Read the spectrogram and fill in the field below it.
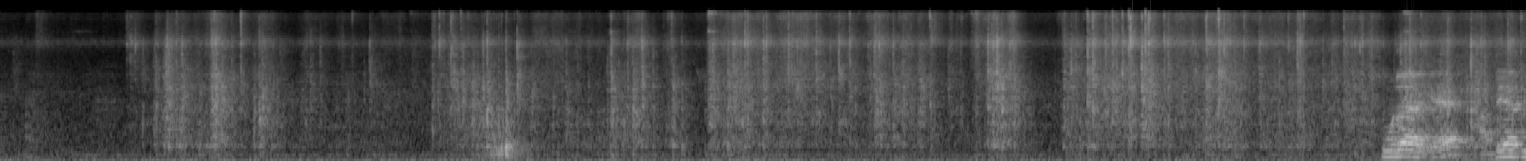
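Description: Paper rustles and crinkles as it is folded and rolled.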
